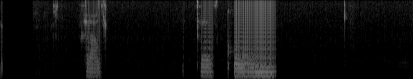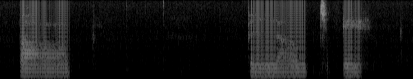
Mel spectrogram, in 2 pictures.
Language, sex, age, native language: Icelandic, female, 8, Icelandic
